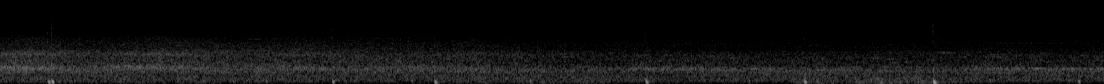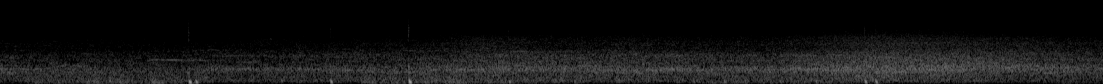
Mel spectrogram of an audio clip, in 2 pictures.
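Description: A stadium crowd roars steadily and swells near the end.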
